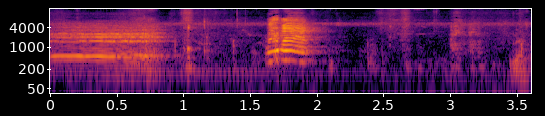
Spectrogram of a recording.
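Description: Goats on a farm, being dosed with medicine for seizures, bleat loudly and close, with a long quavering cry followed by a sharp higher one and softer rustling in between.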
